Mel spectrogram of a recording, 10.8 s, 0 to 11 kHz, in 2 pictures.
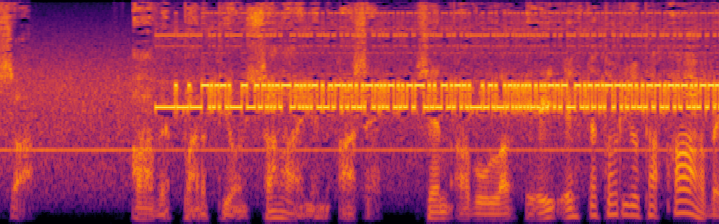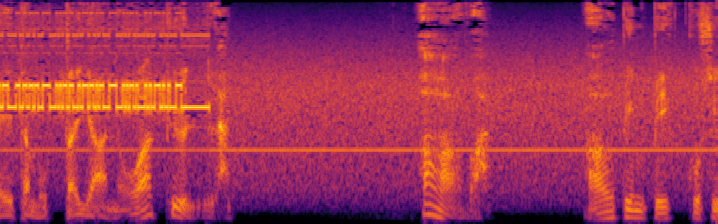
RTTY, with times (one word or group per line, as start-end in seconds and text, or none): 1.8-2.5 MISTRZU
2.6-3.4 PERNAT,
3.5-4.1 UKRYJ
4.2-4.6 MNIE
4.7-5.0 PAN
5.1-5.3 NA
5.4-6.0 MILOSC
6.1-6.8 BOSKA.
